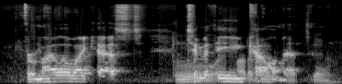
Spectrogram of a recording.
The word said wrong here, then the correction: Chalamet: Chalamet, I'm pretty sure.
